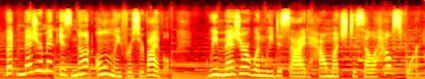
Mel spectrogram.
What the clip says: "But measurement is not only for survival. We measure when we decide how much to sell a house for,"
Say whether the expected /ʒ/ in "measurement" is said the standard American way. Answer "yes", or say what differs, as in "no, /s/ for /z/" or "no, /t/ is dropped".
yes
